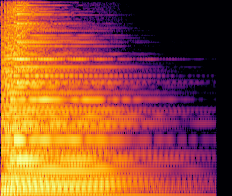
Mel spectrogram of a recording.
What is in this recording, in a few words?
E-Minor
